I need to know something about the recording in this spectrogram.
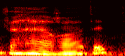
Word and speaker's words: verheiratet: أنا بحب أنطق الار غين يعني، فتبقى فا هاي غاتت. فا هاي غاتت. فا هاي غاتت يعني متزوج. هل حضرتك متزوج؟ sind sie verheiratet.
